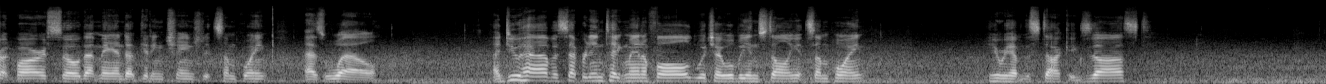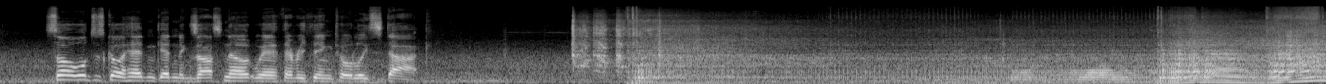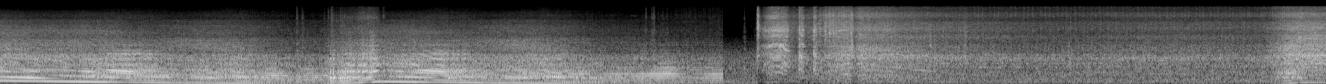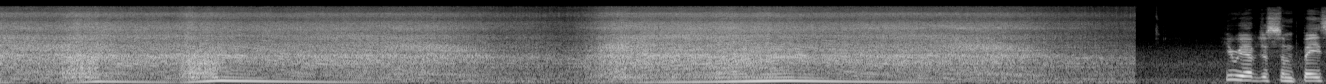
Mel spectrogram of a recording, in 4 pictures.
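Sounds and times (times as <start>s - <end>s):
car engine idling and revving: 19.0s - 51.2s.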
